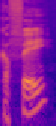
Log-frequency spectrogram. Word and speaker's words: café: With borrowed words from the French language, the E has an accent. In that case, it is pronounced as a long E, like in café, loger, and attaché.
